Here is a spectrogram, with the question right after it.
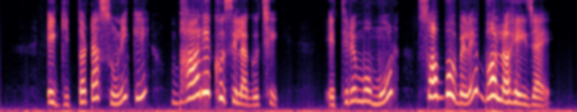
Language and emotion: Odia, happy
